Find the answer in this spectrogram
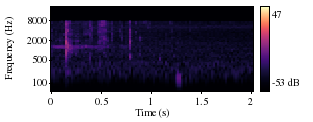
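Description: A few light clicks and taps of cardboard trading card boxes being handled by hand. The sharpest click comes just at the start, and a soft low knock follows a little past a second in.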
